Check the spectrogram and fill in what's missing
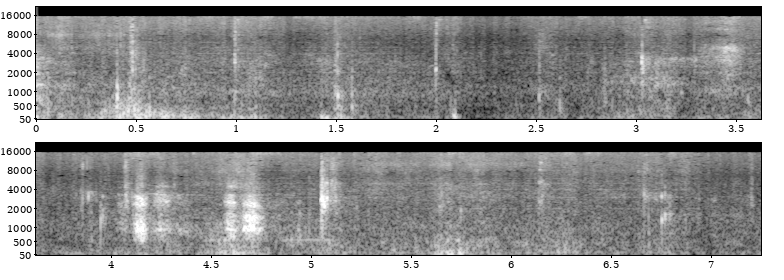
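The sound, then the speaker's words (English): A small dog passes by with a woman, its quick pattering steps mixing with scattered footfalls and light outdoor noise, fairly soft overall with a few sharper knocks. “Lady and a cute little dog.”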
